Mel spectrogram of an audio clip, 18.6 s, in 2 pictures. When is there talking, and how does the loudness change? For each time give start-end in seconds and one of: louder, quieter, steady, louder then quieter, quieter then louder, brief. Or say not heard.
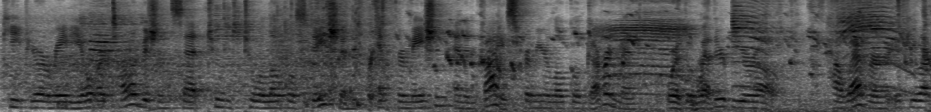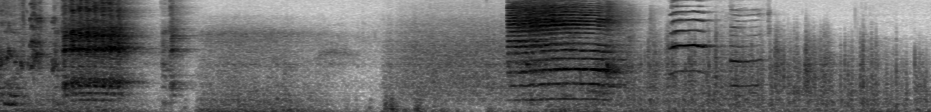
0.0-9.3 steady.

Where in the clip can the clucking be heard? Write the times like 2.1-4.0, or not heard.
3.0-10.0.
